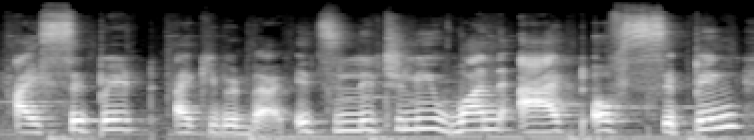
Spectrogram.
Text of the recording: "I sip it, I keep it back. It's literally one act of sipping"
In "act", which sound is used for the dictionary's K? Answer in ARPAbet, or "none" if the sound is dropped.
K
